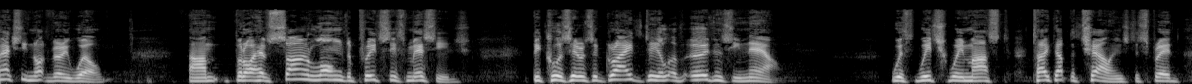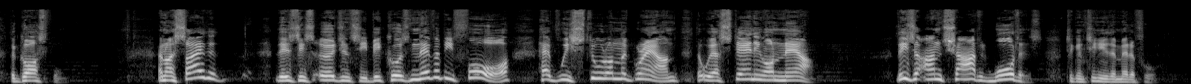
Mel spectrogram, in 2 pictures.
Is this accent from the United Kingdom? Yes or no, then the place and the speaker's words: no; Carlingford, New South Wales, Australia; I grew up in Carlingford. Kingsland Estate, which is only about 500 metres that way.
